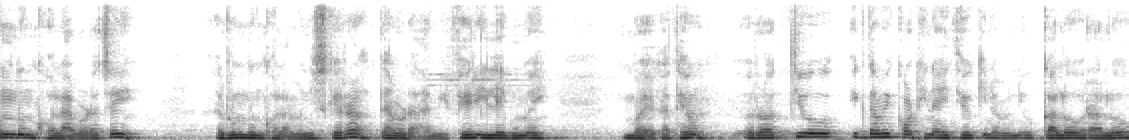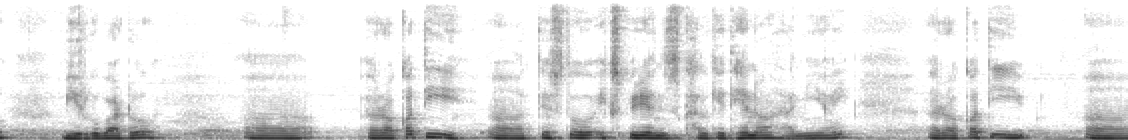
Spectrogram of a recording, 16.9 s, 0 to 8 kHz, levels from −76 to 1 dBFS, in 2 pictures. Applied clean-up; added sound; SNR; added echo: none; none; none; none.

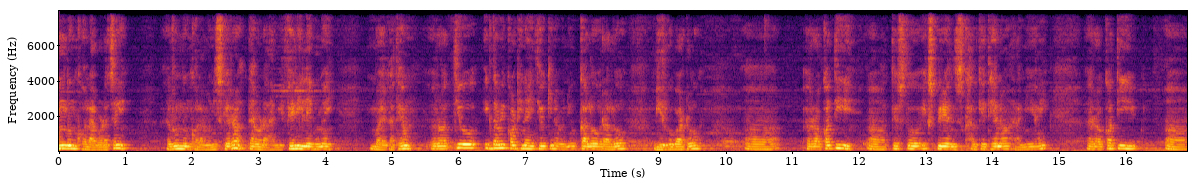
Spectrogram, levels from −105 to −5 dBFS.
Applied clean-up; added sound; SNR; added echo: none; none; none; reverberation time 0.2 s.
